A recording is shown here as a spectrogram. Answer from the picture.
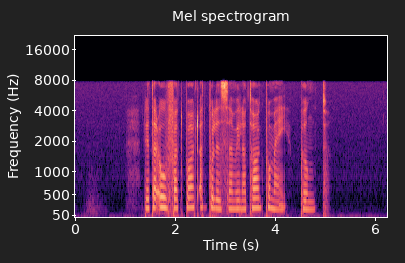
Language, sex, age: Swedish, female, 27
